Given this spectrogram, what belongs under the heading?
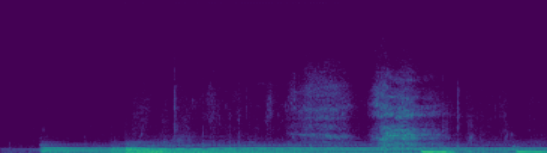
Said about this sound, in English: She's breathing heavily, and tears are rolling down her cheeks.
